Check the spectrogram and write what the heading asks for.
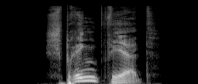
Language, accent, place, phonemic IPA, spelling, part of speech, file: German, Germany, Berlin, /ˈʃpʁɪŋpfeːɐ̯t/, Springpferd, noun, De-Springpferd.ogg
- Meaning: jumper (a horse)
